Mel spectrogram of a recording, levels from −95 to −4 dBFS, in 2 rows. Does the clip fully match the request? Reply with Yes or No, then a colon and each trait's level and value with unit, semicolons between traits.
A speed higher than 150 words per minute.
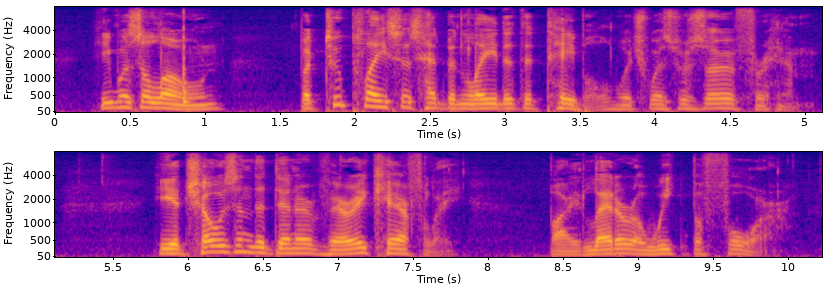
Yes: average, 170 wpm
